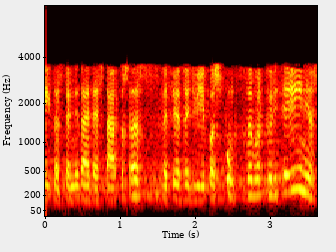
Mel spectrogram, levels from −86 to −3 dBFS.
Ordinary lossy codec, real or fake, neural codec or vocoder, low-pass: AAC, 16 kbps; fake; codec, 16 kHz in and 24 kHz out, 1 kbps, XY-Tokenizer; 7.2 kHz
